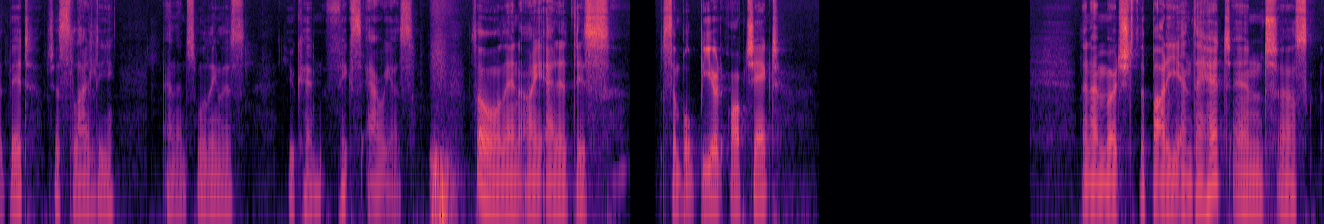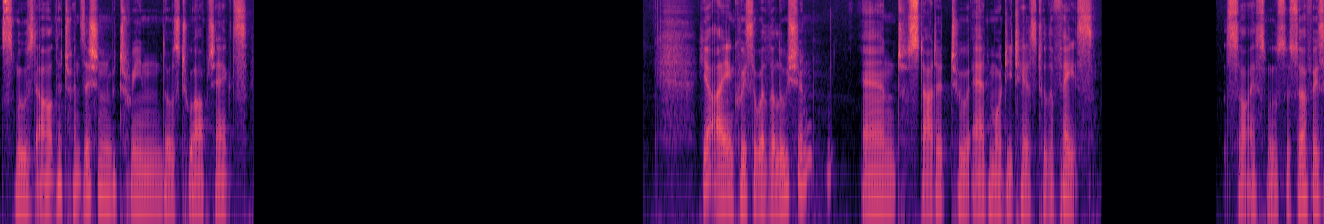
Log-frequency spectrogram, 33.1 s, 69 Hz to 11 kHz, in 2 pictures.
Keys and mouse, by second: 1.0-1.8 drag, 1.8 f, 3.2-4.8 drag, 5.8 middle click, 6.2-7.1 drag, 8.2 Tab, 8.7 shift+Tab, 8.9-12.8 typing, 9.1 click, 10.0 ctrl+a, 10.5 Tab, 11.3 Tab, 12.7 Tab, 13.7 click, 15.6 Tab, 16.1 click, 16.2 3, 16.4-18.2 drag, 17.1 f, 18.2 f, 18.4-19.4 drag, 19.5 KP_4, 19.7 f, 20.1 click, 20.6 f, 21.4 f, 22.0 click, 22.8 f, 23.2-24.0 drag, 23.2 f, 23.8 f, 24.4 Tab, 24.6 click, 25.0 click, 25.0-26.4 typing, 26.6-27.0 drag, 27.4 drag, 27.5-33.1 typing, 27.8 click, 30.1 drag, 30.9 click, 31.2 click, 31.9-32.4 drag.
